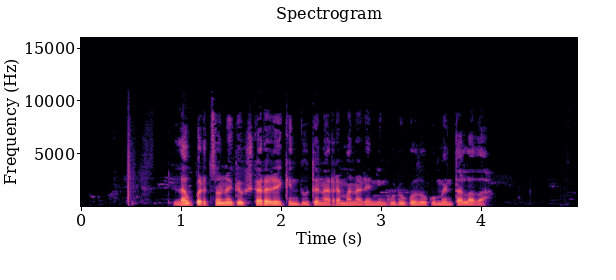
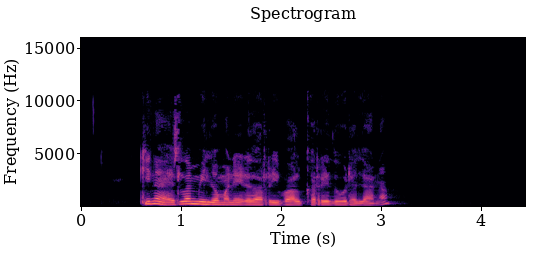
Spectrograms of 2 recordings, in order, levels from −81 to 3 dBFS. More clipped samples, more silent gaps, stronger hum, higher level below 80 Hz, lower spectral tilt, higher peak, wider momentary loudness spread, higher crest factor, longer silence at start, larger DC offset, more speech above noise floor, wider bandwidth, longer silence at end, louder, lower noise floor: neither; neither; neither; first, -54 dBFS vs -80 dBFS; about the same, -6.5 dB/octave vs -6.5 dB/octave; first, 0 dBFS vs -10 dBFS; first, 20 LU vs 9 LU; about the same, 20 dB vs 16 dB; second, 0.45 s vs 0.6 s; neither; second, 45 dB vs 55 dB; about the same, 10 kHz vs 11 kHz; second, 0.9 s vs 1.35 s; first, -20 LUFS vs -25 LUFS; second, -64 dBFS vs -80 dBFS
